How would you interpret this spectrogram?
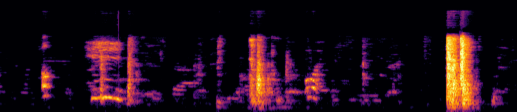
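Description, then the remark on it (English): A door, which a child has just been told to close, swings shut with a short, loud thud near the end, preceded by scattered shuffling and handling noises with faint, muffled voices. “Close my door.”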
